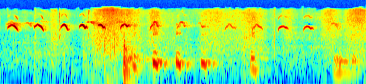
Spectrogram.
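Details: Four newly hatched Silkie chicks playing indoors, tame and curious, giving a quick series of high, clear peeps, each a short downward-sliding note, repeated several times a second, with a few lower soft clucking sounds and light rustling.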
